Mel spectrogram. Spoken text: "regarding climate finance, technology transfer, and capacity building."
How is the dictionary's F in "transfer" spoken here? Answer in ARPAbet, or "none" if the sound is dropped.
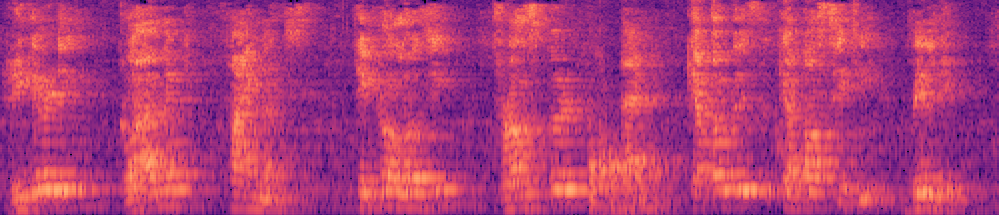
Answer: P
